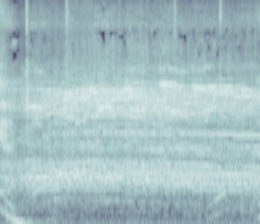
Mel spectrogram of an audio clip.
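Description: A large crowd shouting and cheering loudly and continuously, voices blending into a dense roar like a packed concert audience.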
